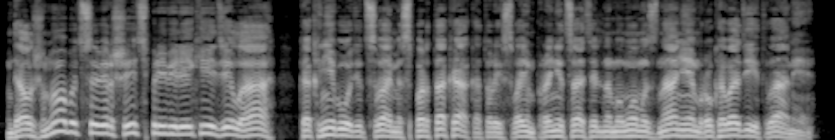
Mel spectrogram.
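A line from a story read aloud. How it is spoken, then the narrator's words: Mocking remark. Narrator (Russian): насмешливо заметил Барториджи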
